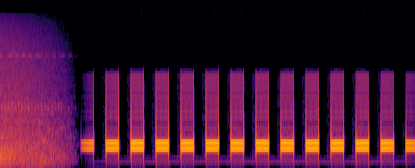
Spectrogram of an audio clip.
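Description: Telephone fast busy (reorder) tone: a two-note tone beeping on and off about twice a second, the signal that a call cannot be put through. It starts about a second and a half in, after faint room sound fades out.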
